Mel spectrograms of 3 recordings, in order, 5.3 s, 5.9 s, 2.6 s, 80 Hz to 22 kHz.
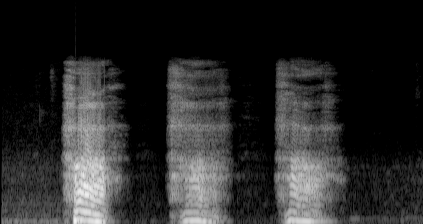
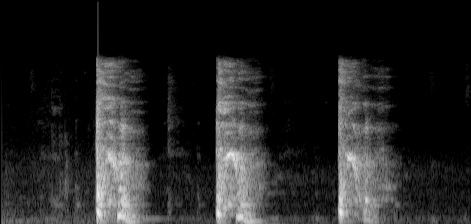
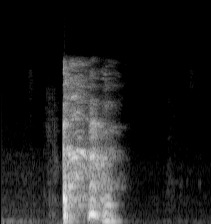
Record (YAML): exhalation_length: 5.3 s
exhalation_amplitude: 32768
exhalation_signal_mean_std_ratio: 0.36
three_cough_length: 5.9 s
three_cough_amplitude: 32768
three_cough_signal_mean_std_ratio: 0.36
cough_length: 2.6 s
cough_amplitude: 32768
cough_signal_mean_std_ratio: 0.35
survey_phase: beta (2021-08-13 to 2022-03-07)
age: 65+
gender: Male
wearing_mask: 'No'
symptom_none: true
smoker_status: Never smoked
respiratory_condition_asthma: false
respiratory_condition_other: false
recruitment_source: REACT
submission_delay: 3 days
covid_test_result: Negative
covid_test_method: RT-qPCR
influenza_a_test_result: Negative
influenza_b_test_result: Negative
